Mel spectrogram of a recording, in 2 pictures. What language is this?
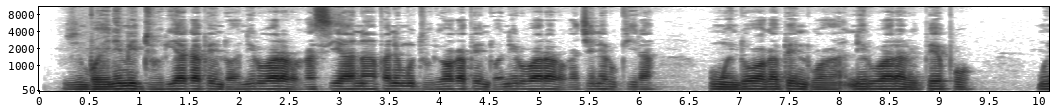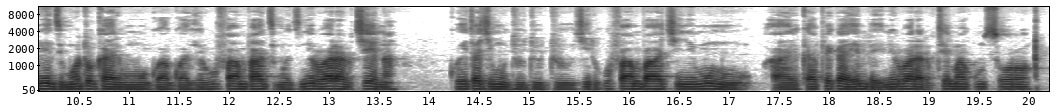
Shona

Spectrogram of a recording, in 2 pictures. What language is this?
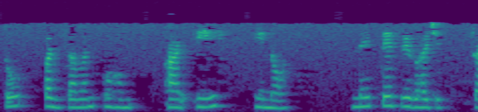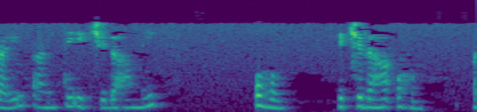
Marathi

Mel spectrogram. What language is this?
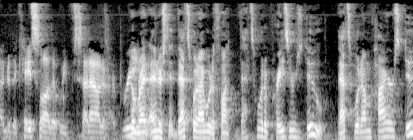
English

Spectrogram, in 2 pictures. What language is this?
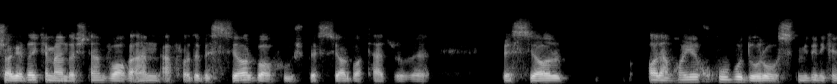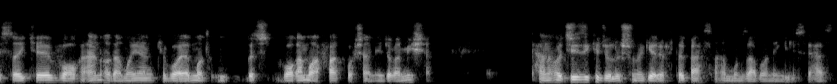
Persian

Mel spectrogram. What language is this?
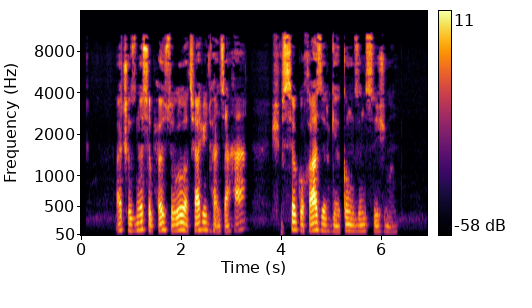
Abkhazian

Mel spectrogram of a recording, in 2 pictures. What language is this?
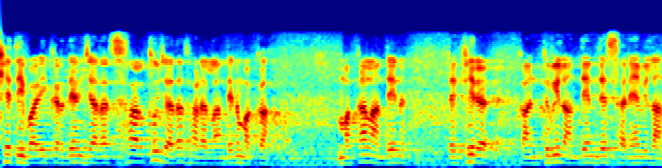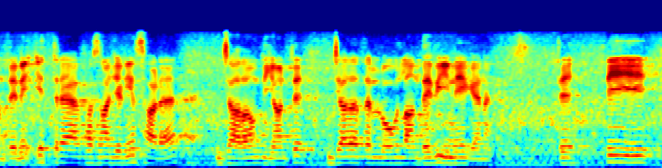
Dogri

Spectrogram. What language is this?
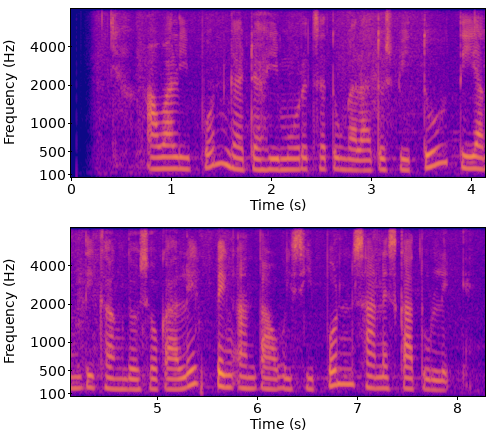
Javanese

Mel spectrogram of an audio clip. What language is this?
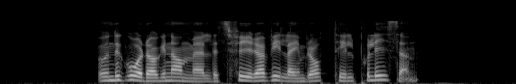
Swedish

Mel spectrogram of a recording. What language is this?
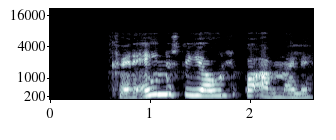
Icelandic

